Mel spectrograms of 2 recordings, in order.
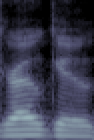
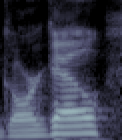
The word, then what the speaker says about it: Grogu: No, I think we just kept mispronouncing Grogu because we couldn't remember the name, and at one point we said Gorgo, and so every once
